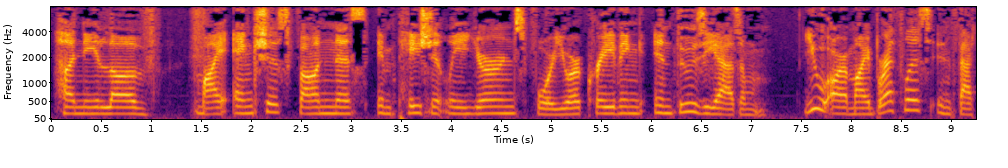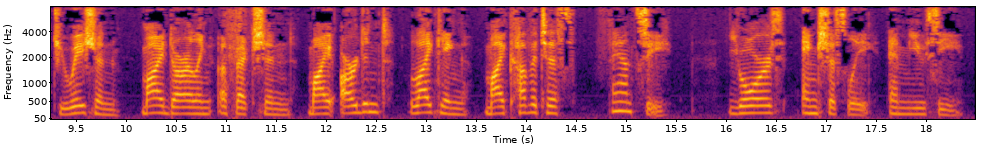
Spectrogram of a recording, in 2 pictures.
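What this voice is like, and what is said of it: Robotic voice. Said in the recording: “Read it in a robot voice ... the robot accent is pretty easy”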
